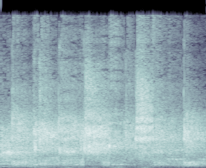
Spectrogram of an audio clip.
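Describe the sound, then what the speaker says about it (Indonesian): A group of children claps for a classmate's team in a classroom, a steady patter of small hands that stays loud and busy across the whole stretch with no talking over it. "Tepuk tangan buat kelompoknya Mas Alfa"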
